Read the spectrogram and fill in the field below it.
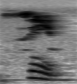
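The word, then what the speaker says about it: سين: So the sound of this letter is Sin. Sin. But the pronunciation when you need to read it, you will not say Sin all the time. You will say Sa or Is. Sa or Is.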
